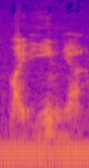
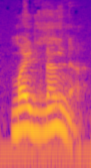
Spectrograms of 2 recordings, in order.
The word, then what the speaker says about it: Mightyena: Mightyana. Mightynia. No. Mightyena. That's awful.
